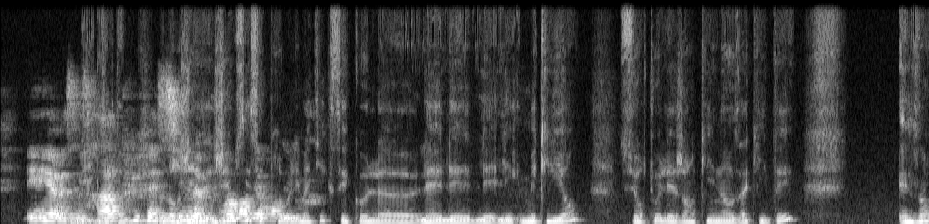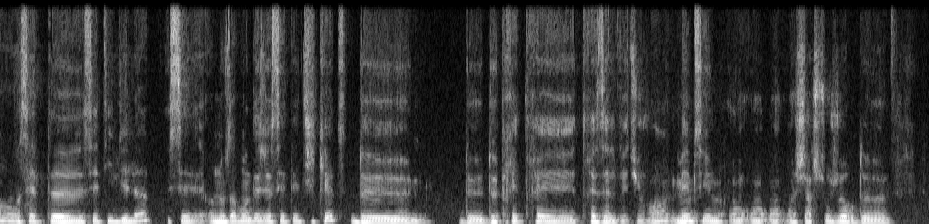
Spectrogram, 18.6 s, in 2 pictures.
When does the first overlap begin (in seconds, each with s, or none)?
0.7 s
